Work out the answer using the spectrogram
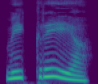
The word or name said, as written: ವಿಕ್ರಯಿ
